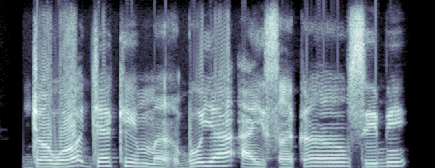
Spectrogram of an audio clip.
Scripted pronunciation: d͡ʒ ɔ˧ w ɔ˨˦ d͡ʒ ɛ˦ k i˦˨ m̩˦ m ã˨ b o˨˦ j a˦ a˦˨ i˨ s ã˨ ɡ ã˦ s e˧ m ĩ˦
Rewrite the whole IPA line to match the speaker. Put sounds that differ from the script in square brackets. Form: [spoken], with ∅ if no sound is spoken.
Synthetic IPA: d͡ʒ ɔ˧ w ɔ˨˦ d͡ʒ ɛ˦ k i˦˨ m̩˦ m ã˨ b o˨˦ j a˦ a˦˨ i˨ s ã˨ [k] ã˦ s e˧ m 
